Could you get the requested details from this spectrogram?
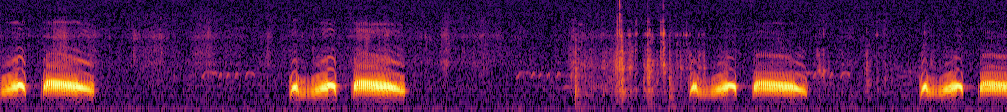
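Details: Good-voiced spotted dove decoy bird that prompts others to coo. Three repeated phrases, each a quick double note leading into a long, level, mellow coo, spaced about three seconds apart, with faint rustling between.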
